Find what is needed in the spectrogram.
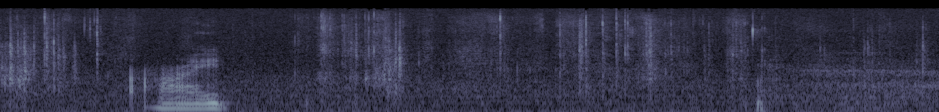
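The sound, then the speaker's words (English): Pages of a Bible are turned by hand. A louder papery flutter and crinkle comes near the start, followed by a few softer, scattered rustles over a low, steady background hiss. “none of this is rehearsed, so you'll be hearing me turning pages.”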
